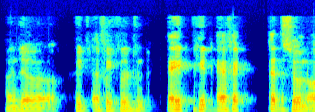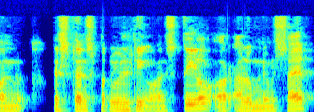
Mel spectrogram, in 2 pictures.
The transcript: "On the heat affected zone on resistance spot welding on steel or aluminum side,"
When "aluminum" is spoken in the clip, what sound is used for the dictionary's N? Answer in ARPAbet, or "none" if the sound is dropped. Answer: N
